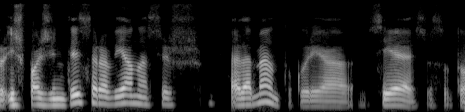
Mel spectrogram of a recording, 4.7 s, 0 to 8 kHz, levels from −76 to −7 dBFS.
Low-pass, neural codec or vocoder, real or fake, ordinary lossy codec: 7.2 kHz; none; real; MP3, 48 kbps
